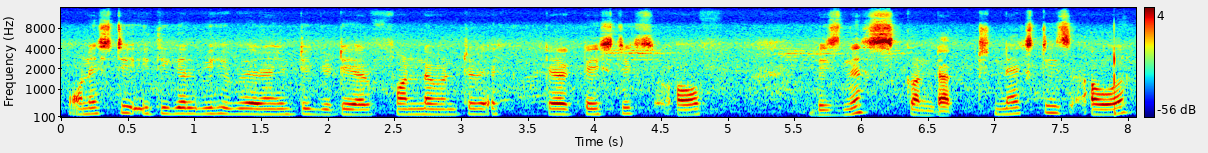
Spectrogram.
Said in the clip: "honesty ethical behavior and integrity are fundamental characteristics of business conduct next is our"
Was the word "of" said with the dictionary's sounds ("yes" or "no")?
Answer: no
